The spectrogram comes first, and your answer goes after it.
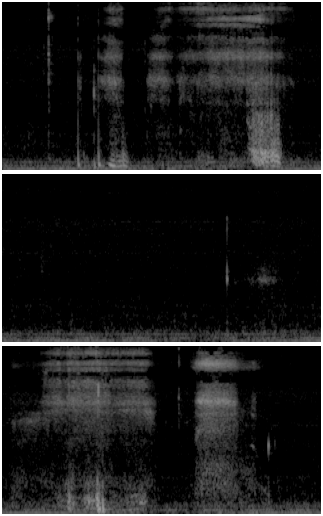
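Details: Sleeping pug snoring softly: low rumbling breaths, with two louder snorting snores around three and nine seconds over a steady low hum.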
